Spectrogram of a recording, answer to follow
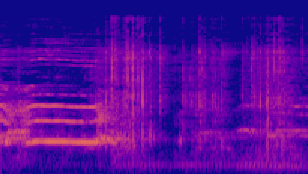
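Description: A rooster crowing, the call ending well under a second in, followed by the crackly rustle of a small plastic wrapper being handled.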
